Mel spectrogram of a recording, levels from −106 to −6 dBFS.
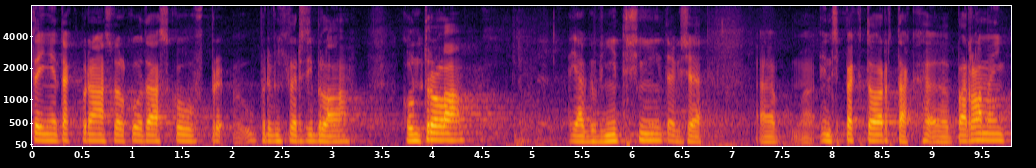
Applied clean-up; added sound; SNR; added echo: none; none; none; none.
